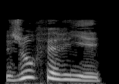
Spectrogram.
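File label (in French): "jour férié", French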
